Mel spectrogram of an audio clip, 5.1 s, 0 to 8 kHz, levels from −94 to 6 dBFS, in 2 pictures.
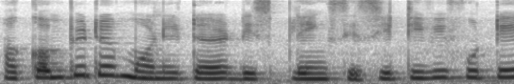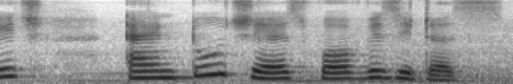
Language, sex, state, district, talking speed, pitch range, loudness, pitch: English, female, Gujarat, Valsad, 130 wpm, 205-250 Hz, -15 LUFS, 220 Hz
